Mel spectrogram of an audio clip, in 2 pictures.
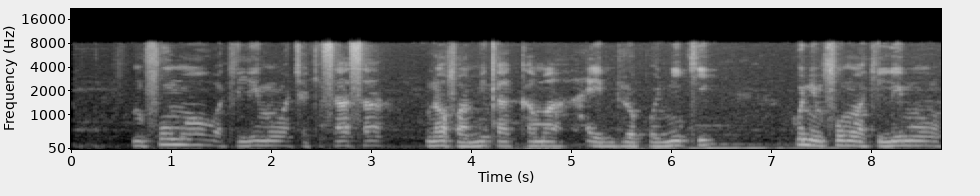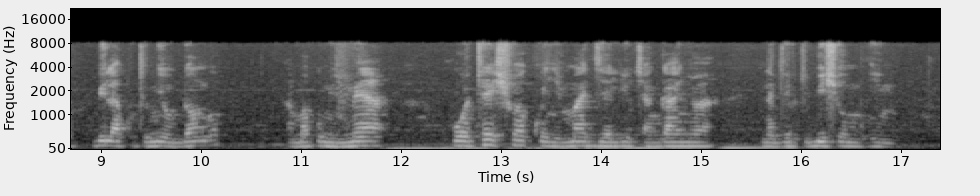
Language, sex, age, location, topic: Swahili, male, 18-24, Nairobi, agriculture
